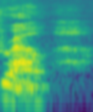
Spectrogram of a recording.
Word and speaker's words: Ruelle: the original artist and I think her name is pronounced Ruel sing this you know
